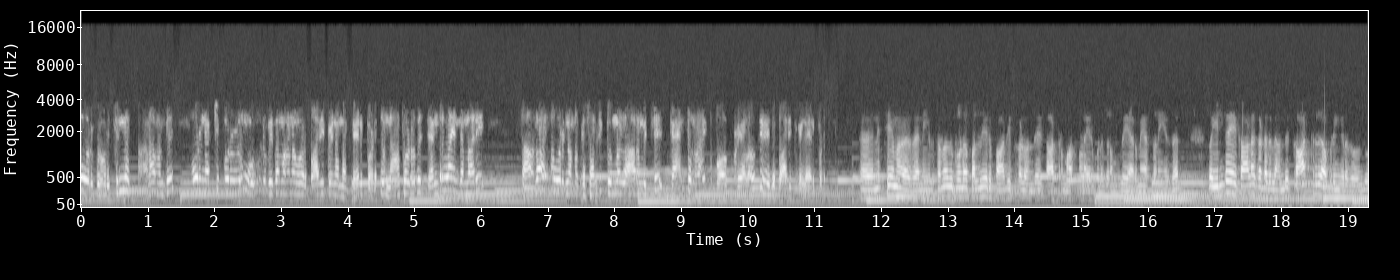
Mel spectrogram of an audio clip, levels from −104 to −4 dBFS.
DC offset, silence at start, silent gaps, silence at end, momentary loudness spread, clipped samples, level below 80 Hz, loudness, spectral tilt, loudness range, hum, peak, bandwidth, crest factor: 0.3%; 0 s; none; 0 s; 6 LU; under 0.1%; -52 dBFS; -19 LUFS; -8 dB/octave; 2 LU; none; -4 dBFS; 16.5 kHz; 16 dB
